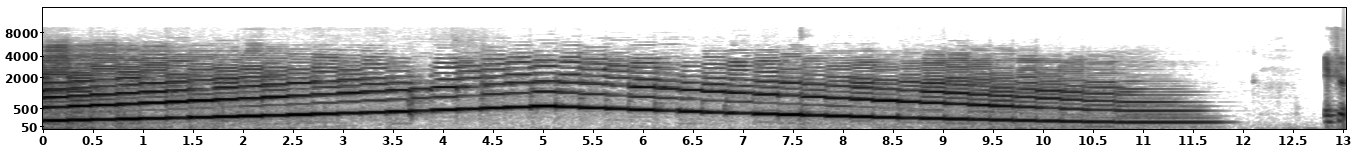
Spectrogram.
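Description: A single melodic instrument plays a chromatic scale in triplets over two octaves, climbing smoothly to a peak at about five seconds and then descending. It ends on a sustained low note that fades out, with no voices.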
